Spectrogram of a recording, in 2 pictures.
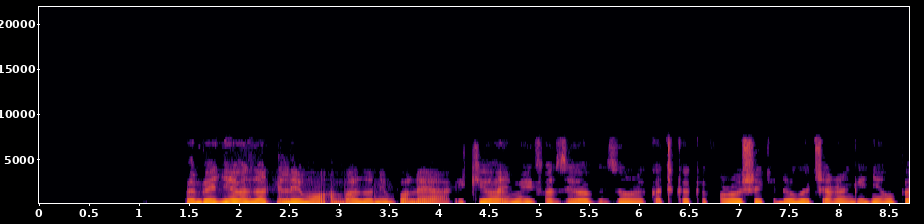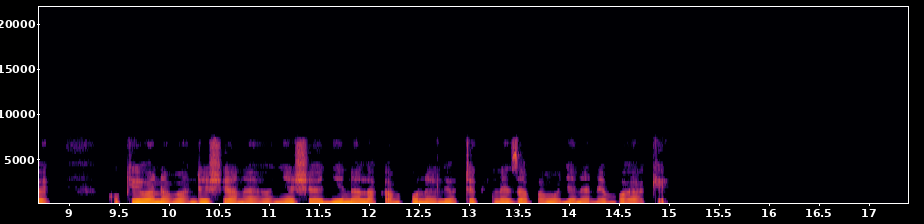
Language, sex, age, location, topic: Swahili, male, 18-24, Dar es Salaam, agriculture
